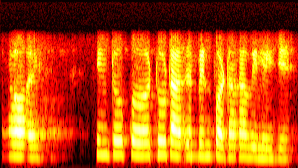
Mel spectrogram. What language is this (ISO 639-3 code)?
kok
